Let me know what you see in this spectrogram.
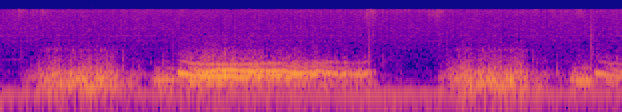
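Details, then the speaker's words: High-pitched expiratory rhonchi (wheeze): breath sounds with a sustained musical whistle through expiration, from narrowed airways where opposing airway walls vibrate; teaching recording of added breath sounds. "These rhonchi may be high-pitched or low-pitched, inspiratory, expiratory or both, short or long, and single or polyphonic. Listen to the high-pitched expiratory rhonchi."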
